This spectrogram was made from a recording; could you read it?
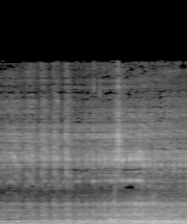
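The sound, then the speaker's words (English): A truck engine in a video game starts up and settles into a steady, low rumbling idle that grows slightly louder, with no one talking, as the truck is about to be parked in a car park space. “Just gonna start the engine and park in one of these spaces properly, and then I'll exit and save the game.”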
